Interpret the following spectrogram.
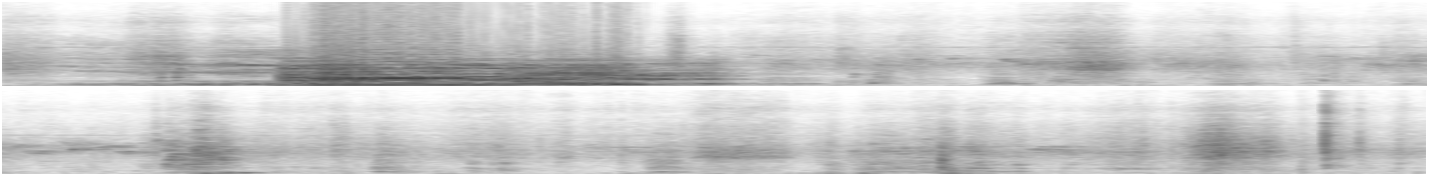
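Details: An old, tough cow moos while a nose rope is fitted: one loud, drawn-out harmonic low about two seconds long that rises then falls, followed by faint rustling and distant background noise.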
